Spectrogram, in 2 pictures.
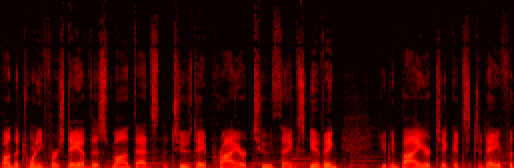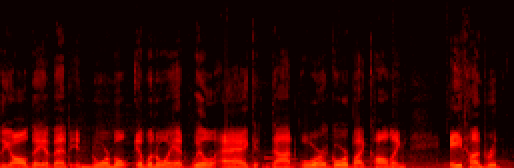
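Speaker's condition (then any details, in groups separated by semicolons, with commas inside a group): No condition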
